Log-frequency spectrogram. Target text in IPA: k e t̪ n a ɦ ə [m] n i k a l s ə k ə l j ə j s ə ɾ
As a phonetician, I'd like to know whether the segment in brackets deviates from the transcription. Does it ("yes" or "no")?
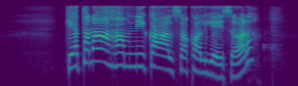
no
